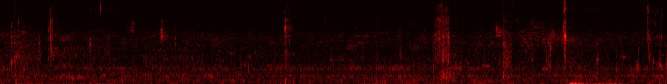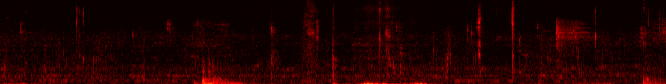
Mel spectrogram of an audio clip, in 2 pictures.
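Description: A man chewing mouthfuls of rice and curry eaten by hand, with scattered soft wet mouth clicks and a few low thuds.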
